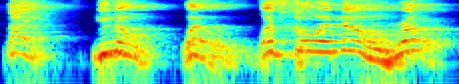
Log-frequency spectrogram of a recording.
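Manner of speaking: high, pleading "for real, bro?"; rising disbelief at a friend; incredulous call-out to Shannon. Retold or imitated. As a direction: confront your friend in disbelief, voice climbing. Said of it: "I'm like".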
